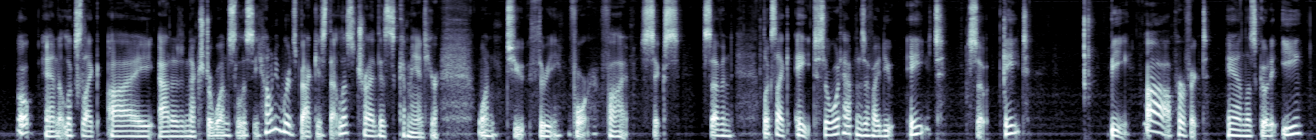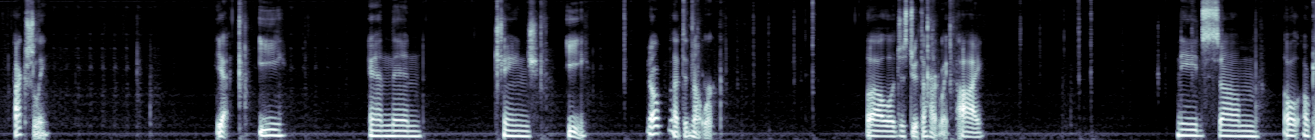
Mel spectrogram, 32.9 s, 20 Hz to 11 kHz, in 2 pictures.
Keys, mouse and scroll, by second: 1.0 Escape, 12.6 8, 13.6 b, 19.5 e, 22.7 c, 23.2 e, 24.3 BackSpace, 25.2 Escape, 25.4-26.9 typing, 28.1 Escape, 28.4-30.1 typing, 31.0 Escape, 31.4 l, 31.5 l, 32.2 h.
